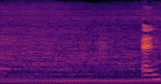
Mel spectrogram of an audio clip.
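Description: Lawn mower engine running steadily outside while cutting grass, a constant low hum.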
